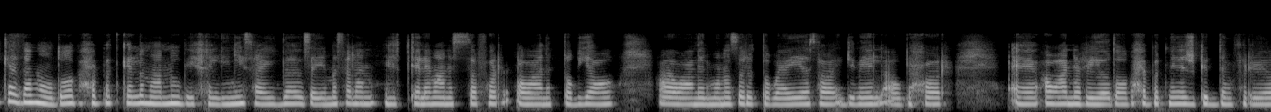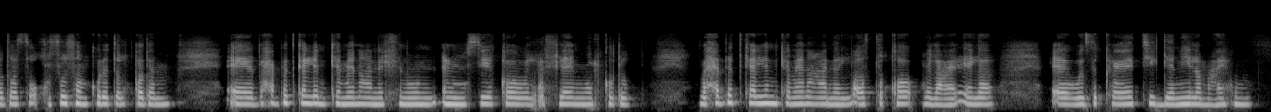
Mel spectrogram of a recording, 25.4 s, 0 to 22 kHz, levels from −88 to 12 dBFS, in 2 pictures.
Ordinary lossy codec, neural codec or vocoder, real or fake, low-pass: none; codec, 44.1 kHz, 2.6 kbps, DAC; fake; 7.2 kHz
